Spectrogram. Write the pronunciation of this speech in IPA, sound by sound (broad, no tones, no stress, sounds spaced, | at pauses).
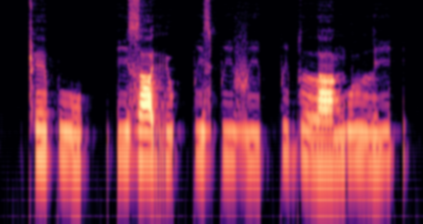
ʈʰ e p u | ʔ i z a rʲ u pː i z p i v i pː i b lː a ŋ u lː i ʔ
